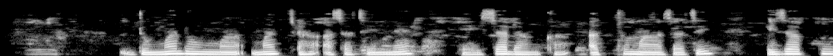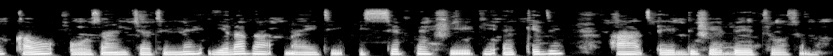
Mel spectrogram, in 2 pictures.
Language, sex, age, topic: Gamo, female, 18-24, government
